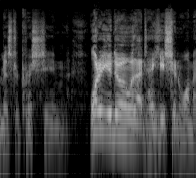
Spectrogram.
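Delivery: put-on loud Somerset accent, leaning on the R's. Praising an actor's film role, the speaker quotes his line in a Somerset accent as Captain Bligh. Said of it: "a Somerset accent".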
